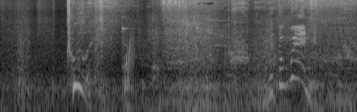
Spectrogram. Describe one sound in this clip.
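Magic blasts and sword hits crack and whoosh in a game fight.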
